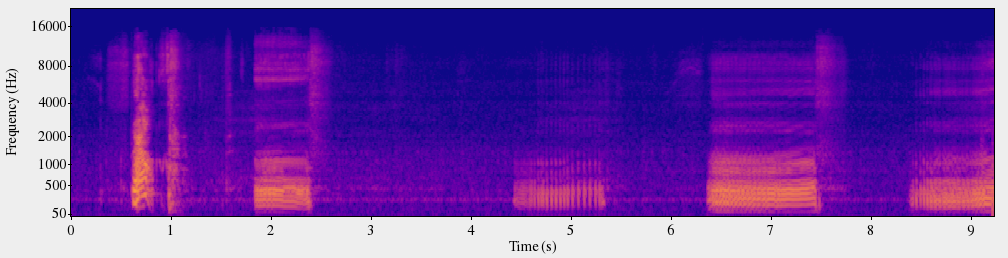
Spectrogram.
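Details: A Lhasa Apso pup makes drawn-out, grumbling, growly 'talking' sounds in bursts, with a person speaking briefly.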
